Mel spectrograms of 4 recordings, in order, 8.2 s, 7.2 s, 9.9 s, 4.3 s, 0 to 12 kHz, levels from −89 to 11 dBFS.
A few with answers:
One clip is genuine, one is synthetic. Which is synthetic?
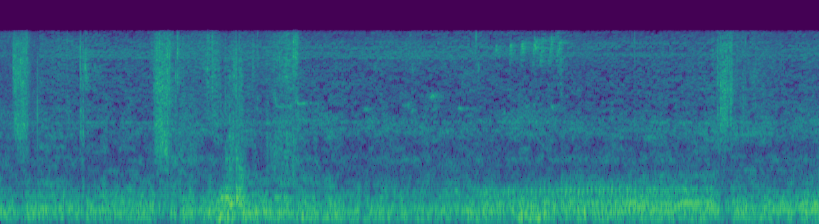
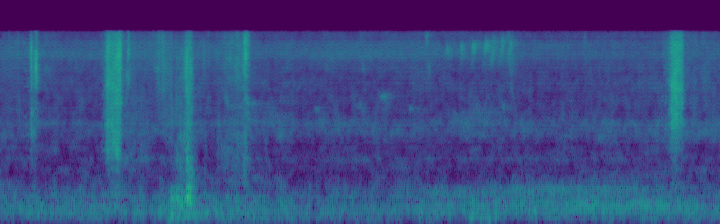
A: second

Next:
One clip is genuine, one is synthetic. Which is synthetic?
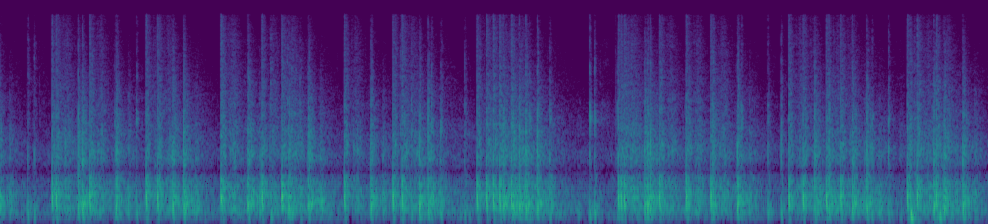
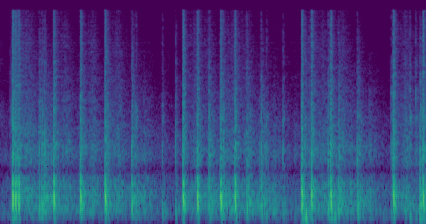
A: second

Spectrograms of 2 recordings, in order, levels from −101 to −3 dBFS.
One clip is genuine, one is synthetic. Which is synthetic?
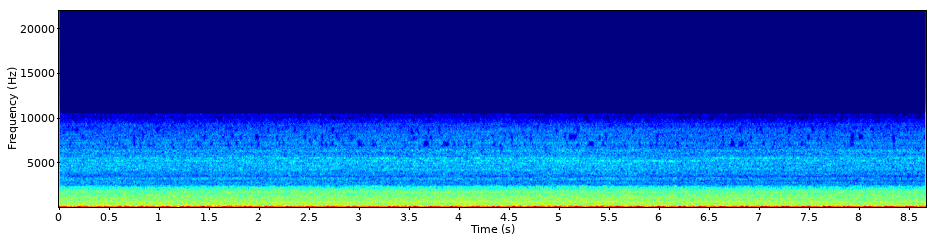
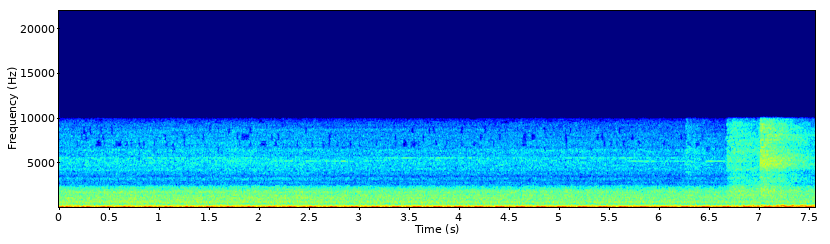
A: first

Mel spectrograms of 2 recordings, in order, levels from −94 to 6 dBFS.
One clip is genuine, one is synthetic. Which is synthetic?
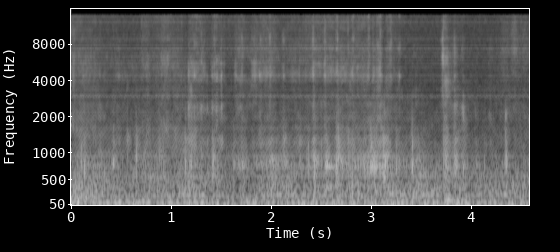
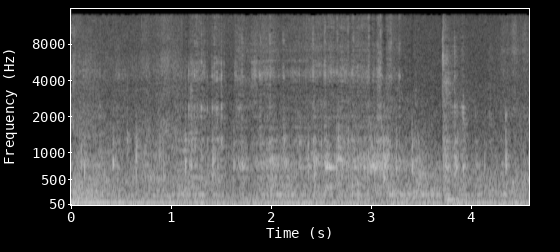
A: first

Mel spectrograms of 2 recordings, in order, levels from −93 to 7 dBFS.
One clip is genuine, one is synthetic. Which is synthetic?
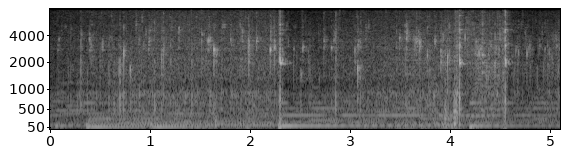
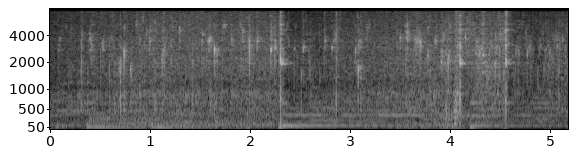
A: second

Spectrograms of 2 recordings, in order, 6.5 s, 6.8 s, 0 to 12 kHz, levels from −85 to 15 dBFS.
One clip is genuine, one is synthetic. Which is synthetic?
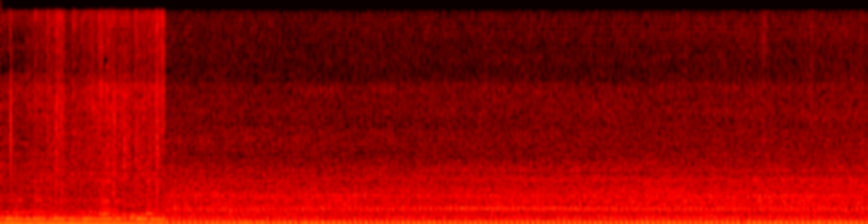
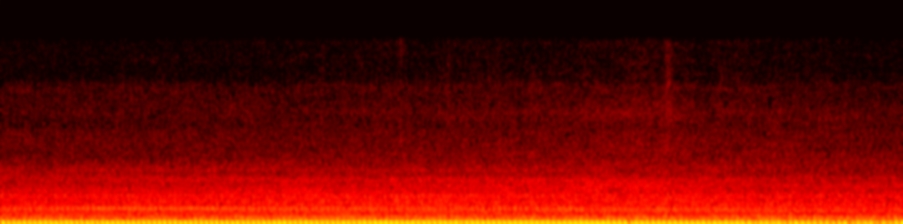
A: first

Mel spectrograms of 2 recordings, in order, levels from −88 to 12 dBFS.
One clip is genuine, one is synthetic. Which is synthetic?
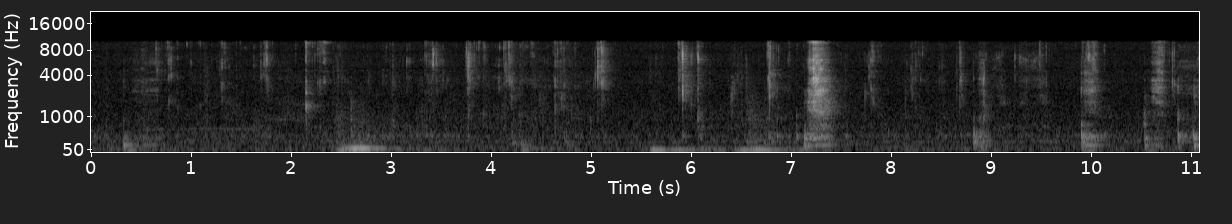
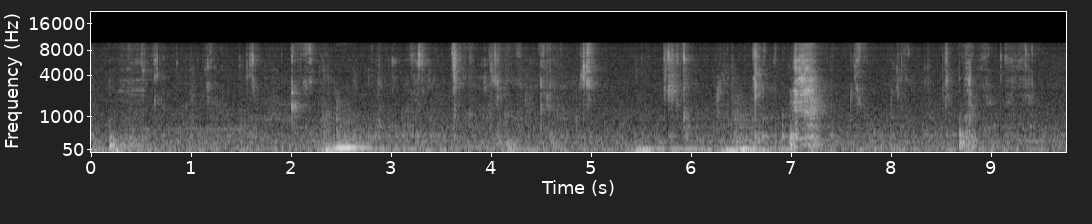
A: second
